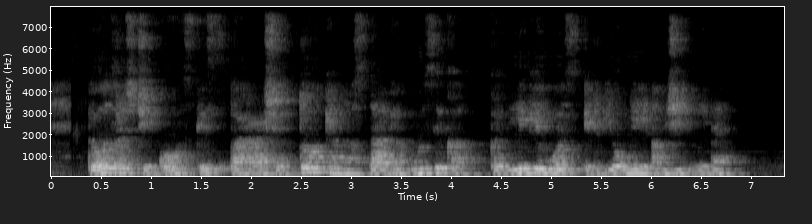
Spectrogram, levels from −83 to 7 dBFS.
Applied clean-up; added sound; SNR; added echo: neural separator model SepFormer DNS4.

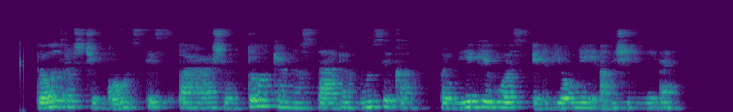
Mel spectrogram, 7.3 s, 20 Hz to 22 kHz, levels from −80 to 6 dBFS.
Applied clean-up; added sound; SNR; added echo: neural mask model DeepFilterNet 3.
